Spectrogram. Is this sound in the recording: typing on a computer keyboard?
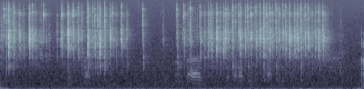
yes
